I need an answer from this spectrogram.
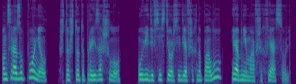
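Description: A woman's voice: mid-range voice, normal speed, no room sound, clean studio sound. Woman narrating an audiobook expressively.

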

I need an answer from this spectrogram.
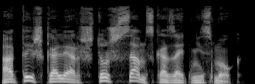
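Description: A man reading a blunt, grumbling young herbalist in a storybook tale, the voice low and slightly raised for the role, dry and close. He speaks plainly and mutters. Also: very animated, moderate pace, no echo. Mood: musing. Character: gruff young male herbalist wanderer.

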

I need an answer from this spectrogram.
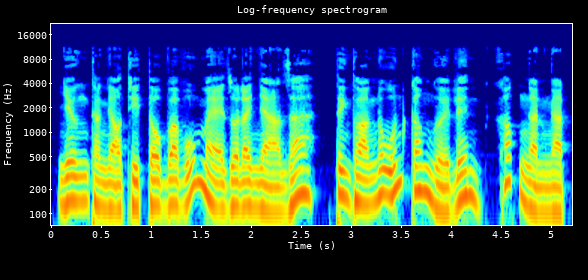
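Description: Dark-voiced man reading a grim story. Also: mid-range voice, no room sound, clean studio sound. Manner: measured, grave reading. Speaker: narrator. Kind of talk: scripted story narration.

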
